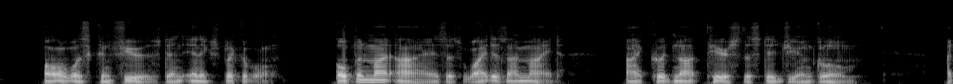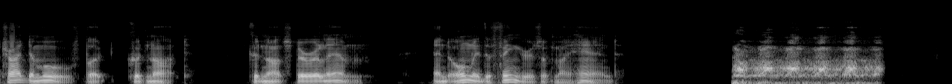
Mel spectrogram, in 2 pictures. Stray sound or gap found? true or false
true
